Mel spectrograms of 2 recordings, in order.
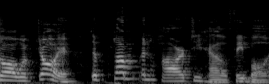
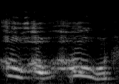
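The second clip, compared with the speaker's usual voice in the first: put-on high, pained little-boy cries of oh; a boy yelping as his thumbs are cut; crying out in pain; 14 semitones higher than usual. A narrator's reading. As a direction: wail each oh higher as it hurts. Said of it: "and Conrad cried out".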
